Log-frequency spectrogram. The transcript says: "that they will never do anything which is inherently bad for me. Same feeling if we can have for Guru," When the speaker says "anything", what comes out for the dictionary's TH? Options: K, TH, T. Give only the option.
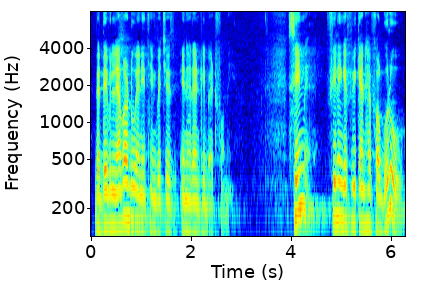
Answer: T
